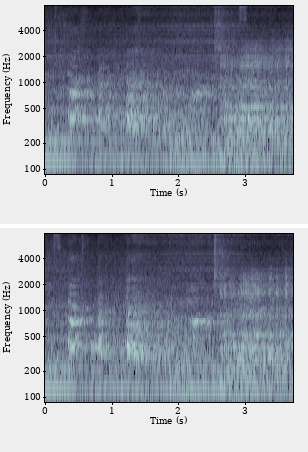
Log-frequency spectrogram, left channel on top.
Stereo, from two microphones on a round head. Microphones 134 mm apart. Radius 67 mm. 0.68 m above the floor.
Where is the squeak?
60° right (ahead or behind), 2.5 m.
